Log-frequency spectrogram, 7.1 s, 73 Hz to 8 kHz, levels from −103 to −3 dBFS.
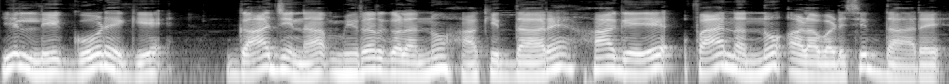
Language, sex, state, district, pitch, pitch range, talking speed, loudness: Kannada, male, Karnataka, Bangalore, 135 Hz, 120-170 Hz, 75 wpm, -10 LUFS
